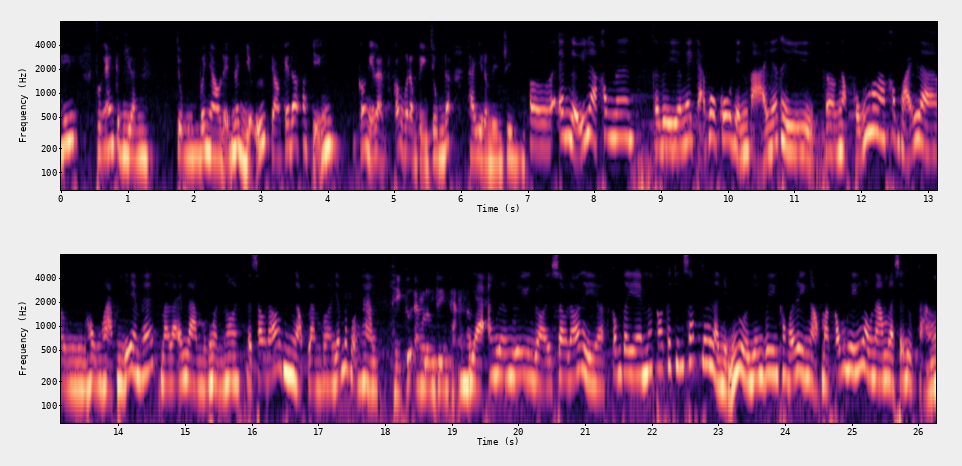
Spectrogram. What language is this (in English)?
Vietnamese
